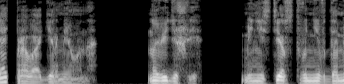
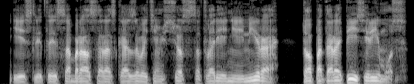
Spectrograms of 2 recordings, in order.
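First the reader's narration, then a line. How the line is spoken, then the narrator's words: Grumbling. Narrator (Russian): проворчал Блэк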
